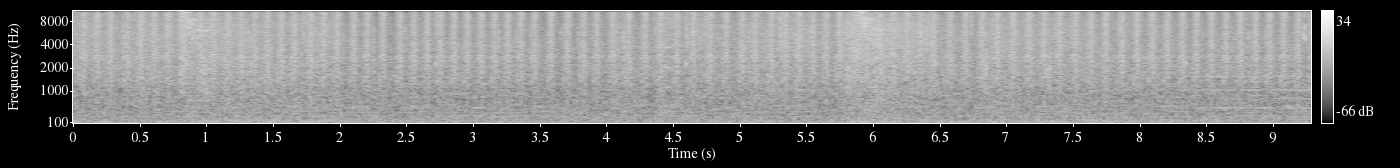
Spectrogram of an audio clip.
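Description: Rapid automatic gunfire in the Jak 3 video game, dense sustained bursts of shooting filling the whole stretch with no pause and no talking.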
